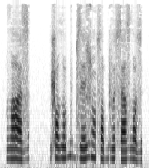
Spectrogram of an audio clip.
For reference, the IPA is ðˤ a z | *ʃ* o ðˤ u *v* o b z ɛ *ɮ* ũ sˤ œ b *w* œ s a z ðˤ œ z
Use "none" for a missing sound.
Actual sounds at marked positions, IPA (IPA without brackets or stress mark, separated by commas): ʂ, b, ɮ, v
